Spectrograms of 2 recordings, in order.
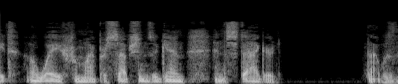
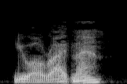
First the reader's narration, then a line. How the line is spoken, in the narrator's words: he rumbled, his voice very quiet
